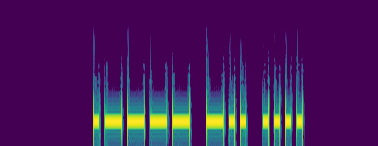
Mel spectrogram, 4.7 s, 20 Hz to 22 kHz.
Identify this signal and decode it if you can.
Morse code, heard as a keyed tone, about 17 wpm, 700 Hz. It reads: 1DH
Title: Three Challenging Letter-Number Combinations 17wpm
